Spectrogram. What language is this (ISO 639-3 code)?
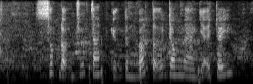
vie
